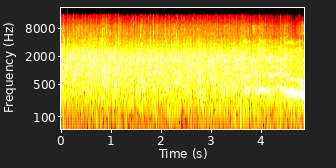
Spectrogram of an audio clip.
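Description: Loud, sustained applause from a concert audience at a Turkish classical music choir performance, a dense wash of clapping filling the whole stretch without break.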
